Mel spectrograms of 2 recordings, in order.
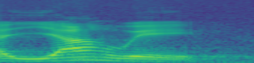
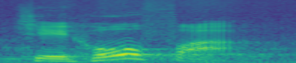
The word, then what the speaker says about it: Yahweh: Dahsyat sudah setara Jati Harus dipanggil dengan tepat Hai bukan Jehova bukan jahoba Hai bukan pula yang lain tetapi harus tepat ia Hai dan Kebanyakan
